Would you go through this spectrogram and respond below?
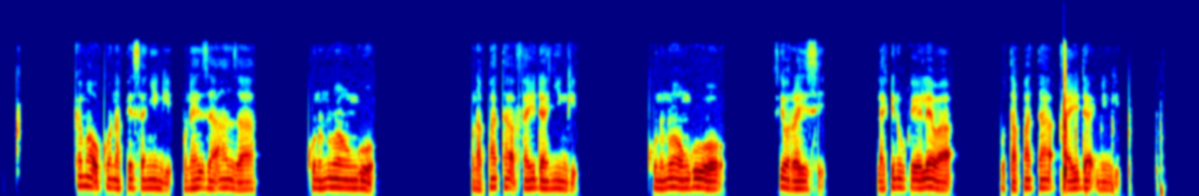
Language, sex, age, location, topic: Swahili, male, 36-49, Wajir, finance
